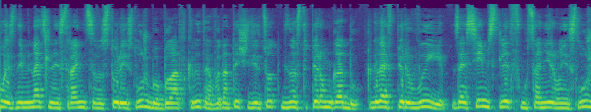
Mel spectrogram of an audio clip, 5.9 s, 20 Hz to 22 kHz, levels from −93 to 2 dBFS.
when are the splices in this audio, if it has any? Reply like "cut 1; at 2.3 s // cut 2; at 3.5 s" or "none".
none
